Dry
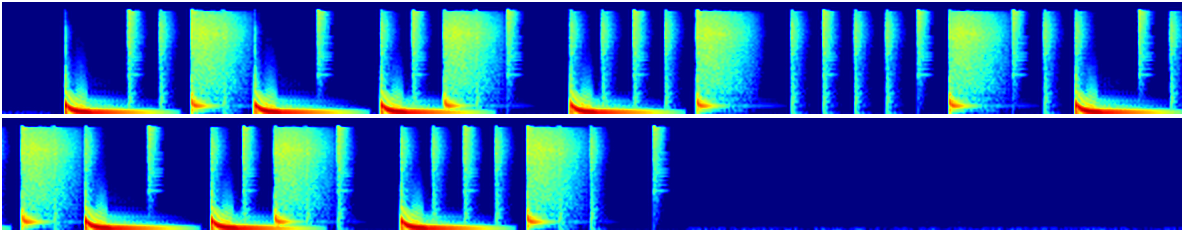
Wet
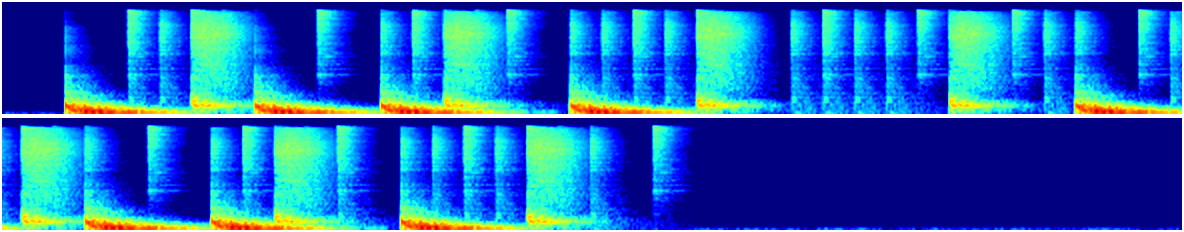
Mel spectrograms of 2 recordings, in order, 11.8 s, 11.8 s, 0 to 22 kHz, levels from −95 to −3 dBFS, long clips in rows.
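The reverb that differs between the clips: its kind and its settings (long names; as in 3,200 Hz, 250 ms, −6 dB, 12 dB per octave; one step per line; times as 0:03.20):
rectangular room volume 31 cubic metres, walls mixed, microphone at 0.75 metres
level −9 dB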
